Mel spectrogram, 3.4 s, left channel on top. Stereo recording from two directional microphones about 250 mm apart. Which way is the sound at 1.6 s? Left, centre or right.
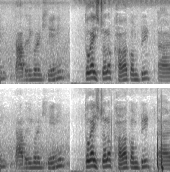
Centre.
